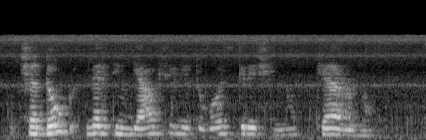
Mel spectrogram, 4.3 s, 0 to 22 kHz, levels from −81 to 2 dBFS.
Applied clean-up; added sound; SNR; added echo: none; Boiling; 18 dB; reverberation time 0.2 s.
